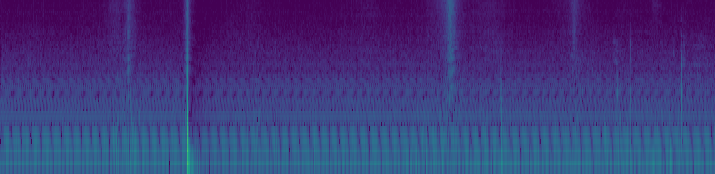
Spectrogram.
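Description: Steady electrical hum of room tone, with a single sharp click about two seconds in, a softer knock or rustle around four and a half seconds, and a few faint ticks.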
